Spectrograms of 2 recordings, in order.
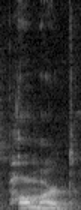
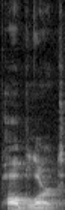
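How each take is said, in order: First: Mart said as Mart, missing the Bl; "Paul Mart" said unsure, without the Bl sound; wrong name. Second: Blart said clearly with Bl; "Paul Blart" said firmly with the Bl sound; corrected name. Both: Real, not acted. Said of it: "That sounds really wrong".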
